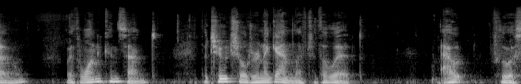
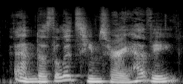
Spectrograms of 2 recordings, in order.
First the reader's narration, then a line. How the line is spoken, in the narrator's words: cried Epimetheus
